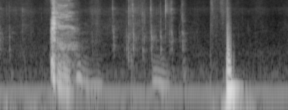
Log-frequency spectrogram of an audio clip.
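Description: Scattered clicks and taps from a computer keyboard being typed on while looking a person up, over a low steady hum, mixed with short wordless vocal sounds and a sharper thump near the end.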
